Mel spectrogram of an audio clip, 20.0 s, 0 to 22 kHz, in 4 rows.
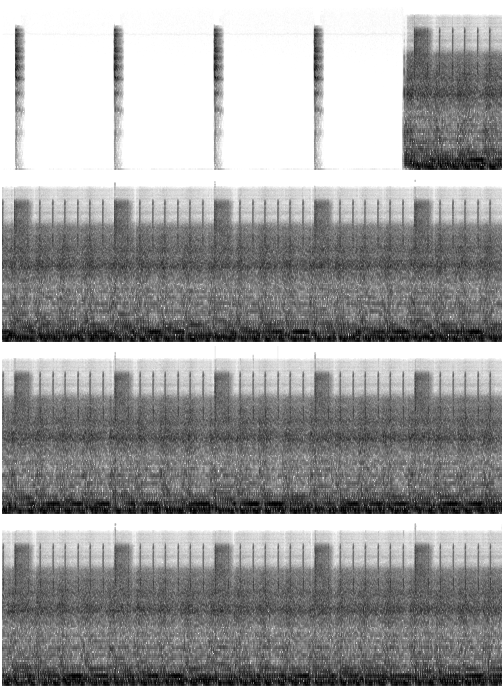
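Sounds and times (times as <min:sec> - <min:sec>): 
heavy bass: 0:04.0 - 0:19.9.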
